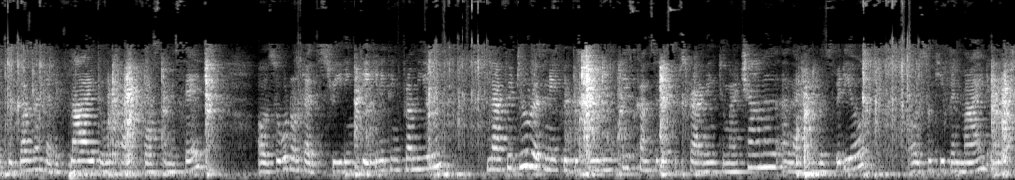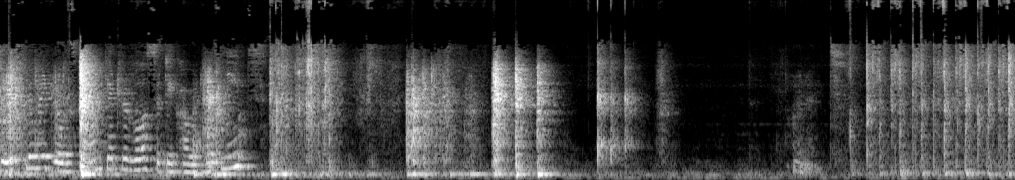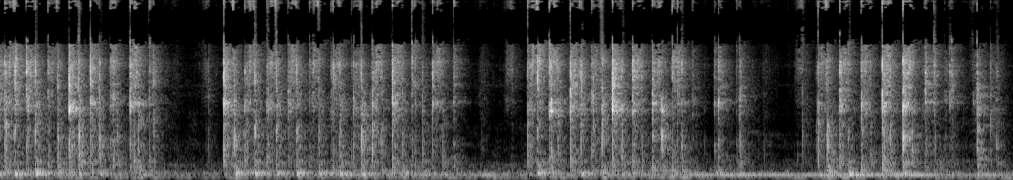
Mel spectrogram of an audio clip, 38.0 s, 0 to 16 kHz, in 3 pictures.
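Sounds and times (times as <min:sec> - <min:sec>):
cards being shuffled: 0:05.4 - 0:06.2, 0:10.9 - 0:11.6, 0:16.1 - 0:17.5, 0:23.2 - 0:38.0.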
